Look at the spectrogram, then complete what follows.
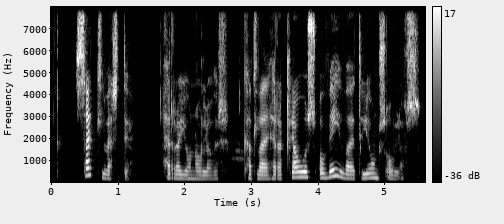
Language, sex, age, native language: Icelandic, female, 30-39, Icelandic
